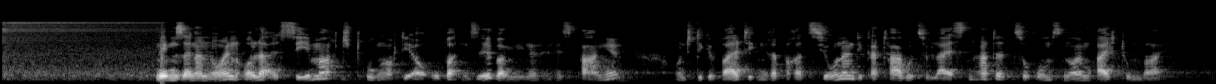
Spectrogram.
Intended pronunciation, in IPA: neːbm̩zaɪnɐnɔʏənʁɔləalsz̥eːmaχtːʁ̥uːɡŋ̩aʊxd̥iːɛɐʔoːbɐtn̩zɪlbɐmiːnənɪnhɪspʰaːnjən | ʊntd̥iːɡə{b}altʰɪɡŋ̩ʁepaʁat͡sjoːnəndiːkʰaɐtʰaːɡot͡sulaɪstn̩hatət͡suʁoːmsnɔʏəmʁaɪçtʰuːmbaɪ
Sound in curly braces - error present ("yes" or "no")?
yes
